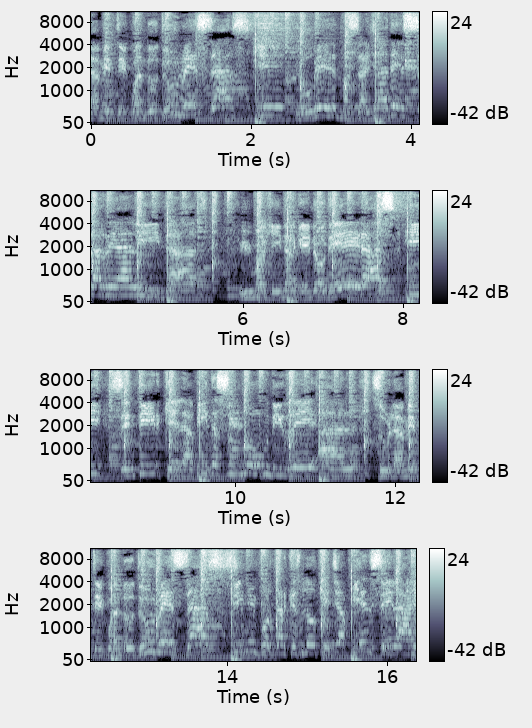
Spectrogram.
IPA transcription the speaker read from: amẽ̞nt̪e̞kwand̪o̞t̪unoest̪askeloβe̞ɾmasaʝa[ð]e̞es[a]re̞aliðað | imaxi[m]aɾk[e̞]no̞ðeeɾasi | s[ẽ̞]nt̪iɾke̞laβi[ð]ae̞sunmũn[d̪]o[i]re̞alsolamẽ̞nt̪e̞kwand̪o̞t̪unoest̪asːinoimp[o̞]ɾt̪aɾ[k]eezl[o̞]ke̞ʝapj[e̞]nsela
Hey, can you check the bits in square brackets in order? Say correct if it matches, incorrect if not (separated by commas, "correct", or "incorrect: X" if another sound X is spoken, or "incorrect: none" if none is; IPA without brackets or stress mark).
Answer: correct, correct, incorrect: n, correct, incorrect: e̞, correct, correct, correct, correct, correct, correct, correct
